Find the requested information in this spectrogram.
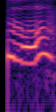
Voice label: confused

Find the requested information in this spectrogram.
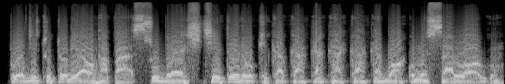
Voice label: polishhh

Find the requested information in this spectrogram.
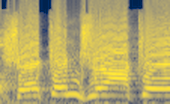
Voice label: chicken jockey distorted

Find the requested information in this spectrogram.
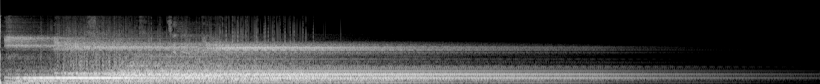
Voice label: extreme reverb; ea sports

